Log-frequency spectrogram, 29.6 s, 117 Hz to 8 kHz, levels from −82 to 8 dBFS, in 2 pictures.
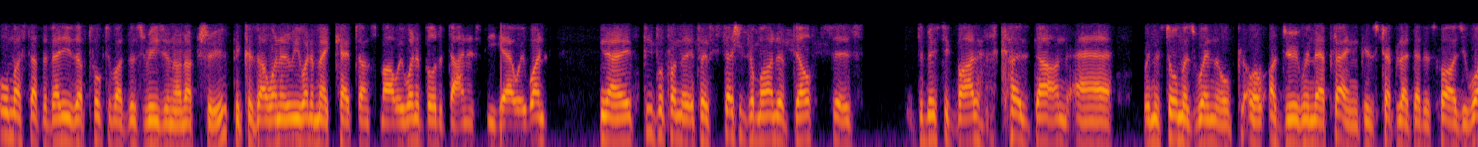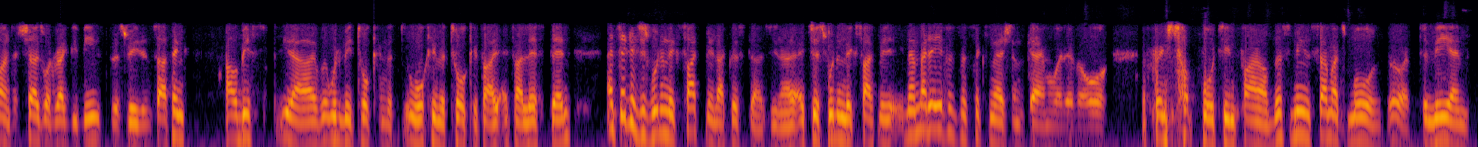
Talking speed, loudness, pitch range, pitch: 285 wpm, -18 LUFS, 120-145 Hz, 130 Hz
